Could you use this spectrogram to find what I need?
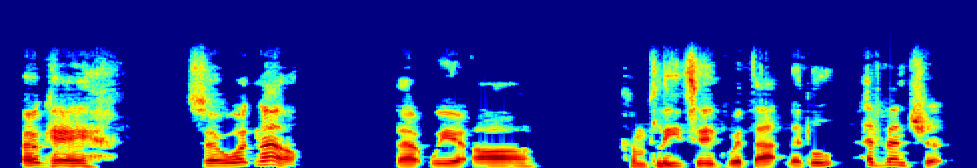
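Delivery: put-on slurred, drunk-sounding voice in a British accent. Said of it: "and it went British for a second".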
